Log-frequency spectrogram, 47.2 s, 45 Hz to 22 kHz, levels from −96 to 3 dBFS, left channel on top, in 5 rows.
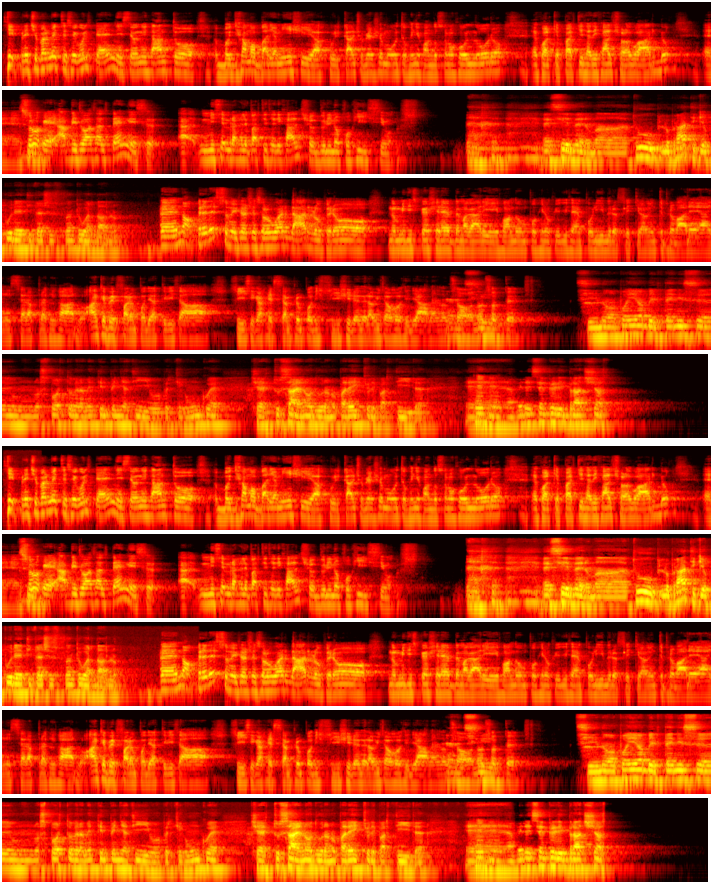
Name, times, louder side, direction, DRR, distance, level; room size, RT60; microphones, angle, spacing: voice 1, 0.0-11.5 11.8-15.0 21.0-35.2 44.1-44.5, right 2 dB, 15° right, 0.4 m, -33 dB
voice 2, 15.6-20.6 34.3-35.0 36.0-45.9, right 5 dB, 70° right, 0.4 m, -29 dB
15.5 x 8.9 x 3.3 m
head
